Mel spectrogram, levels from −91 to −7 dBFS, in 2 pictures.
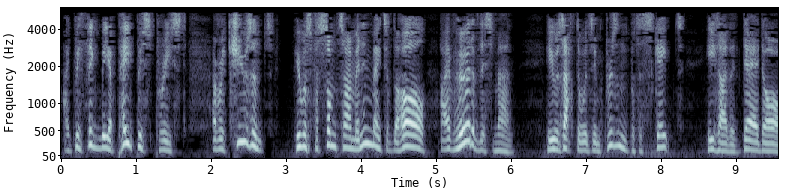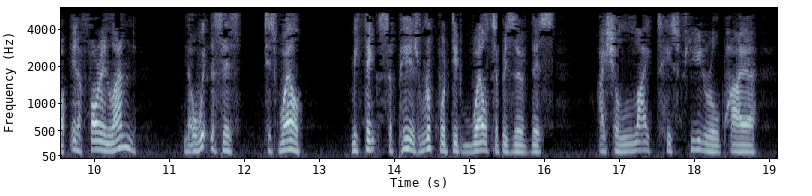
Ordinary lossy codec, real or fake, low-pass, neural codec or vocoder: MP3, 24 kbps; real; 5.4 kHz; none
